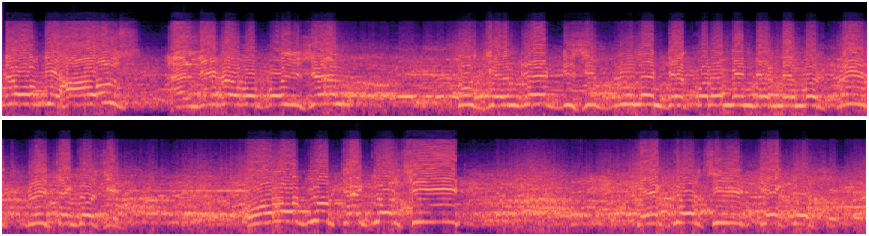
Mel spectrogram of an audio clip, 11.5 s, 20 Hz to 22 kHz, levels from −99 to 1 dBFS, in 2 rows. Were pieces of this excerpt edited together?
no; 0 cuts

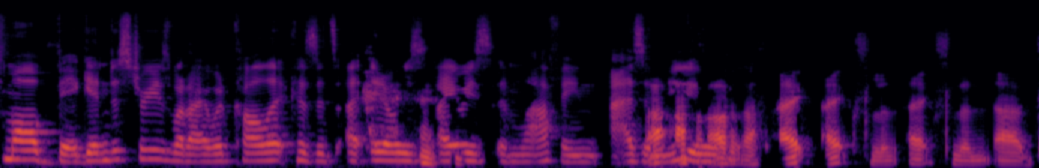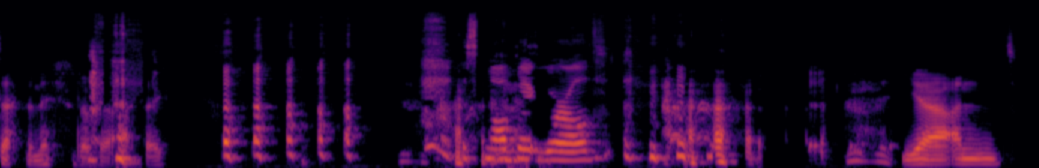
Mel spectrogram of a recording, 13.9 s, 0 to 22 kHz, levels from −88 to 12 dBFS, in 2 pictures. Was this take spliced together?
no; 0 cuts

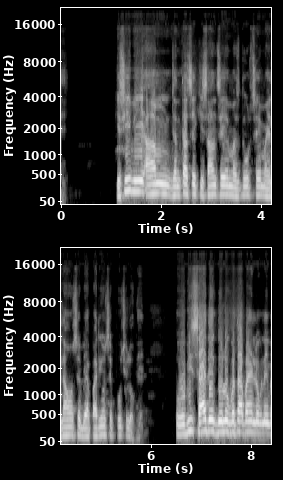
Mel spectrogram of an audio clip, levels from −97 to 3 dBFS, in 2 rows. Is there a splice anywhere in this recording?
no; 0 cuts

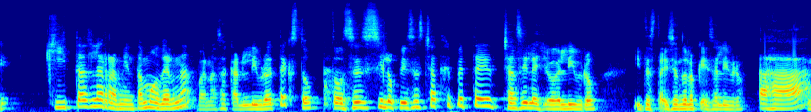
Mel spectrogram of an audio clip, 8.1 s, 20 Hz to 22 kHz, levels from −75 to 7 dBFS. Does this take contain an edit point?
yes; 3 cuts; at 2.0 s, 3.3 s, 5.0 s

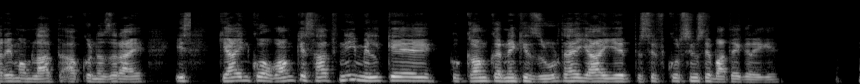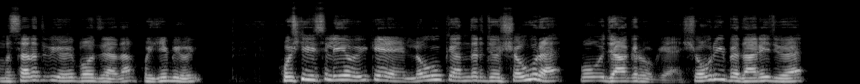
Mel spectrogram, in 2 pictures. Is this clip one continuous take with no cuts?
no; 2 cuts; at 2.0 s, 8.3 s

